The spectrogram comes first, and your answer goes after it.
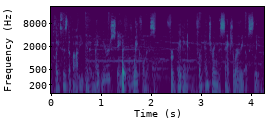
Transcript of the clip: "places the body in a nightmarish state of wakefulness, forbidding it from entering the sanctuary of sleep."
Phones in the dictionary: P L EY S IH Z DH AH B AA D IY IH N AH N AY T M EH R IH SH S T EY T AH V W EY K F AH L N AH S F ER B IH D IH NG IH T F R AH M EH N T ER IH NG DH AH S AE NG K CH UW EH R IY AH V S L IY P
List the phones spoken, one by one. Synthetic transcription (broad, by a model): P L EY S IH Z DH AH B AA D IY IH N AH N AY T M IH R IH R S T EY T AH V W EY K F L N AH S F ER B IH D IH NG IH T F R AH M EH N T ER IH NG DH AH S AE NG K CH UW EH R IY AH V S L IY P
